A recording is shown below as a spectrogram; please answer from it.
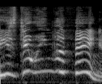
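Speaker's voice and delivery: put-on, very high-pitched, excited shriek. Retelling a reaction to an anime scene: imitating her own scream. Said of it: "and I screamed, like, audibly out loud".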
